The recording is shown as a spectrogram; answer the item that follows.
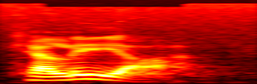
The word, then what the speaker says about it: Calah: And in the Hebrew, and Calah is pronounced Kaliah.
